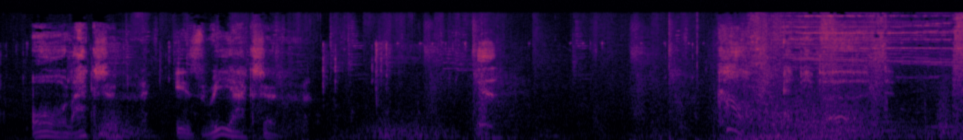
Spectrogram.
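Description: Magic blasts and clashing blows crackle and whoosh in a video game battle.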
